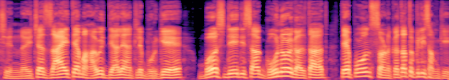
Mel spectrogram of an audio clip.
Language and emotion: Goan Konkani, angry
